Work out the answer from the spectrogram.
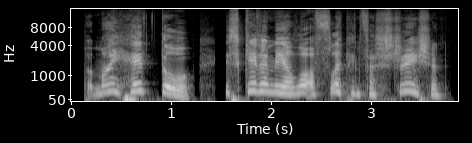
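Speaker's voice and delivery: high, soft Scottish falsetto; plaintive high-pitched Scottish wife; Scottish woman. Acted. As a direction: whinge as a hungover Scottish wife. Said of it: "Jessica is actually Scottish".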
